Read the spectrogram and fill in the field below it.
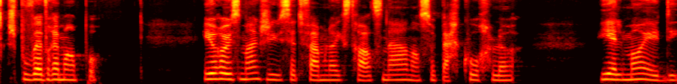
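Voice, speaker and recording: At a moderate pace broken by long, frequent pauses, a woman of medium pitch speaks in a monotone, flat way, captured as a very clean, dry, close recording with no echo and a silent background. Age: 40s. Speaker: podcast host, women's coach. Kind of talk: personal testimony on a podcast.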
